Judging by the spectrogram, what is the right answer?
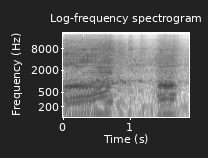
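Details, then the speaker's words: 1972 Yamaha LS2 100cc two-stroke twin, 784 miles, running with only the float bowls filled: engine surges, sags, picks up once more, then fades as it runs out of gas; fuel starvation. "I'm probably running out of gas. Sounds like it. Yep, definitely running out of gas."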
